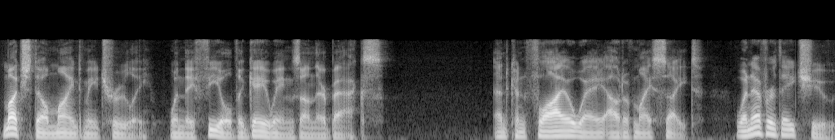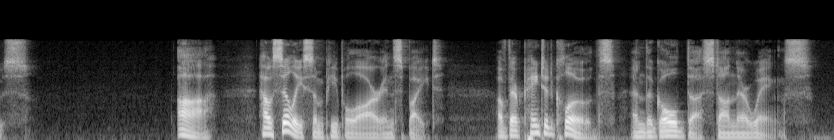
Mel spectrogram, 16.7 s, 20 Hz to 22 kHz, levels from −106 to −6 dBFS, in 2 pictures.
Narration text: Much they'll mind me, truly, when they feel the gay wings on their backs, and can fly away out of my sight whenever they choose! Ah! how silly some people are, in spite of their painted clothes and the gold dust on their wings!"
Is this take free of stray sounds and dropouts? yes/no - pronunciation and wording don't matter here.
yes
